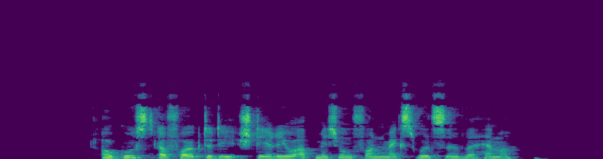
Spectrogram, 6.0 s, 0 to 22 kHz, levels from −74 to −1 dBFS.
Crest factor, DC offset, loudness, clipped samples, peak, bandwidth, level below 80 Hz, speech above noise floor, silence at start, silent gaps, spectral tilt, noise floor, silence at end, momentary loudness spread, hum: 22 dB; under 0.1%; -20 LUFS; under 0.1%; 0 dBFS; 11 kHz; -62 dBFS; 63 dB; 1 s; none; -2 dB/octave; -83 dBFS; 0.65 s; 8 LU; none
